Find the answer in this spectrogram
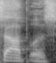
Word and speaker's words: Drosopoulos: Well, his last name is Drosopoulos.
